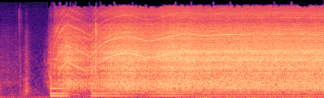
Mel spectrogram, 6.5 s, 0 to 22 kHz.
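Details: LG V-3340D vacuum cleaner fitted with a new no-name replacement motor (old one had become loud, likely bearing), first test run via voltage regulator at reduced voltage: spins up with rising whine to smooth steady high-pitched hum, no excessive sparking; normal run.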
